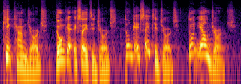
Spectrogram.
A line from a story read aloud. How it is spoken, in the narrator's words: the man kept repeating softly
